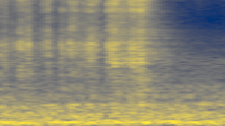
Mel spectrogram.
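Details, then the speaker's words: Chronic cough for months despite antitussives, nebulizations and corticosteroids, with progressive dyspnea and tachypnea: dense, dry, fine, diffuse inspiratory crackles like velcro pulling apart, heard from apex to base on the left side, over a faint room hum. Fine inspiratory velcro crackles. "Ese ruido que hace este scratch es el ruido de despegamiento forzado de los alveolos que intentan distenderse. Distentores inspiratorios secos, finos, difusos, de vértice a base, tanto en el lado izquierdo"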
